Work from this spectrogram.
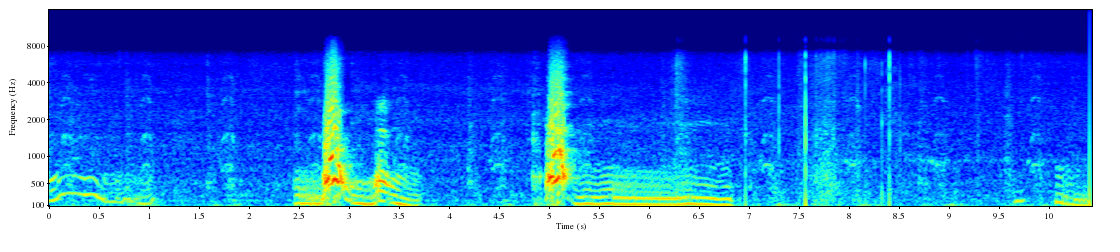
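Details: Domestic dog barking at a printer indoors: two sharp, loud barks about two seconds apart, then lower whining and clicks, with a brief woman's voice afterward.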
